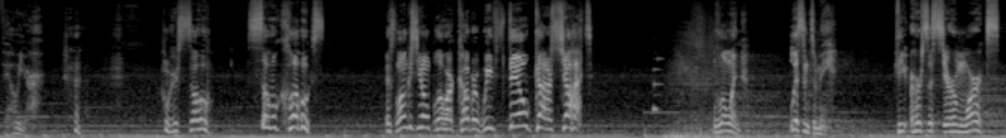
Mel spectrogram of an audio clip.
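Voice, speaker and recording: An actor playing a desperate, secretive male scientist in a video game, speaking in an agitated, halting, dramatic way. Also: extremely high pitch, sing-song, a bit bright, a little hiss or hum, full character voice. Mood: desperate, pleading. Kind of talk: English video game voice acting.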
